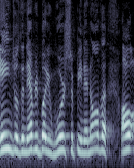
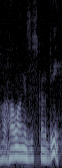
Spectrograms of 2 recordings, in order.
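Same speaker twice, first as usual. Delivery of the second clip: impatient thought; 7 semitones lower, 12 dB quieter, faster than usual. Retold or imitated. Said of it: "you're going".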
